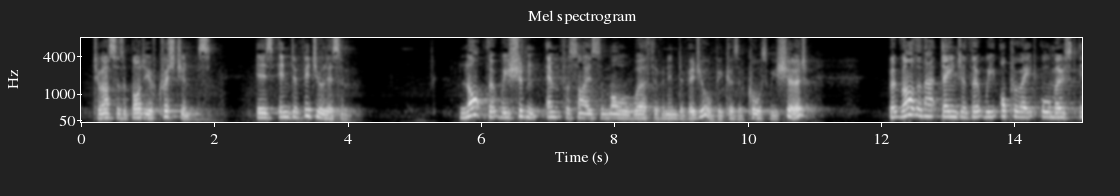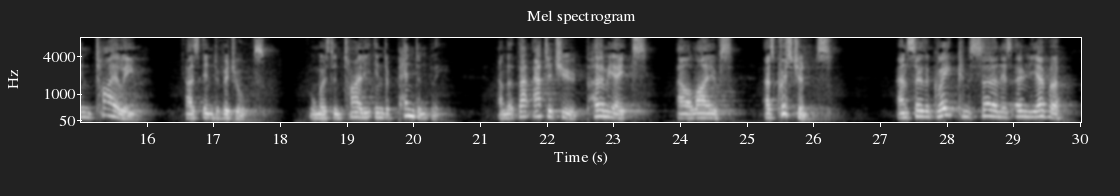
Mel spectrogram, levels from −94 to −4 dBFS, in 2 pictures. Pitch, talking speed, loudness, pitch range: 165 Hz, 110 wpm, -22 LUFS, 135-200 Hz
